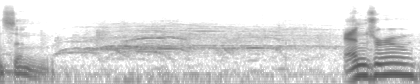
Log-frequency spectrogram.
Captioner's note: audience applauds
